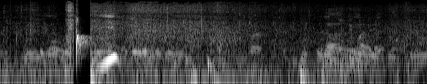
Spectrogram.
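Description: A person diving head-first from a boat into the sea: one splash as he hits the water about a second in, with voices of people on board around it.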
